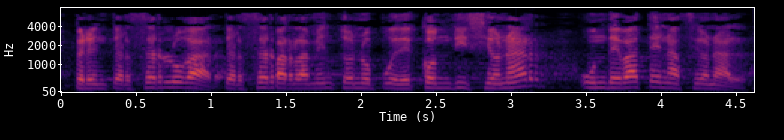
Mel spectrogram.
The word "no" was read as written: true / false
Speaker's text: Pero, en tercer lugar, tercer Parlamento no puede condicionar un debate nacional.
true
